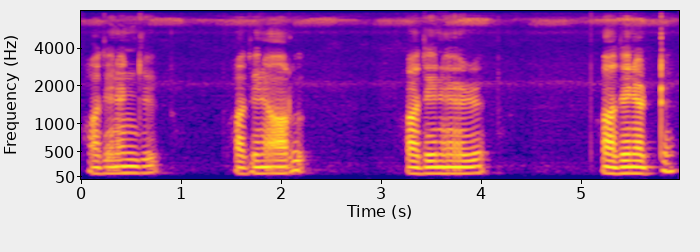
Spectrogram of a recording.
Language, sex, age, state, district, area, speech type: Malayalam, male, 60+, Kerala, Wayanad, rural, spontaneous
